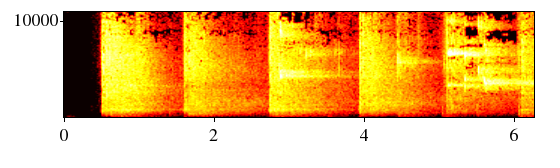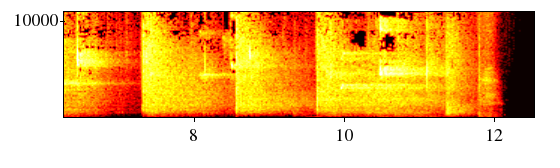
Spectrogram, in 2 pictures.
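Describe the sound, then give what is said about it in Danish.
A badminton match at the Badminton World Championships in the Royal Arena, Copenhagen: sharp racket strikes land roughly once a second, each trailing off in a long echoing wash, with brief high-pitched shoe squeaks in between and no talking. “VM i badminton er i fuld gang, og det var det, vi kunne høre her.”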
